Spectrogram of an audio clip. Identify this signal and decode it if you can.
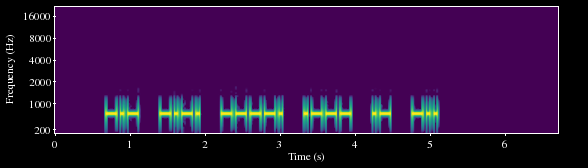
Morse code, heard as a keyed tone, about 25 wpm, spaced as for 18 wpm, 700 Hz. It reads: KC9JAD
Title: USA Call Signs - 6 Characters - 2x Character Spacing - 25wpm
